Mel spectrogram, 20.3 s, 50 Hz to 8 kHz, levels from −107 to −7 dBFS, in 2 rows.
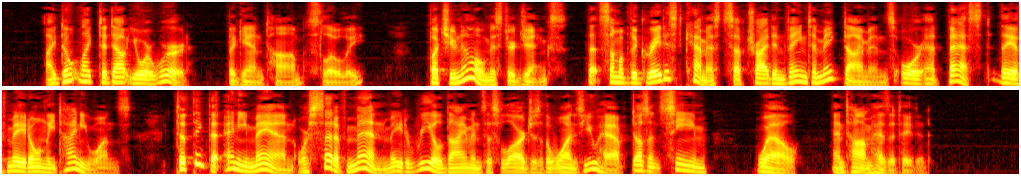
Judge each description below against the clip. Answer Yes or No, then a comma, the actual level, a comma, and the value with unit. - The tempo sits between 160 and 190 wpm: Yes, average, 185 wpm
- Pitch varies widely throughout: Yes, wide, 8.1 semitones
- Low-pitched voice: Yes, low, 115 Hz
